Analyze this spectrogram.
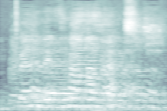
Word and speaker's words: Benedict Cumberbatch: But it's quite easy because you've got two stresses, Benedict Cumberbatch.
